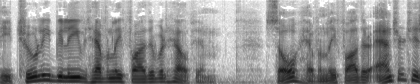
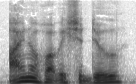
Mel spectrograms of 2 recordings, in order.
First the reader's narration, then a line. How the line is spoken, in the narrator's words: Okori said quietly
